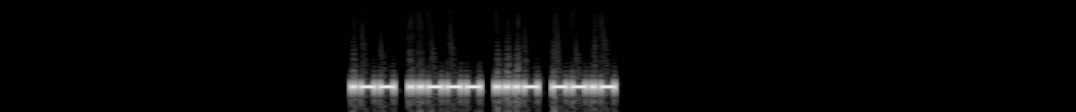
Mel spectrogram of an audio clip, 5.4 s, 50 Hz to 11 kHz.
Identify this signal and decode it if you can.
Morse code, heard as a keyed tone, about 53 wpm, 700 Hz. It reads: W2VQ
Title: USA Call Signs - 4 Characters - Repeated 3x - 50wpm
